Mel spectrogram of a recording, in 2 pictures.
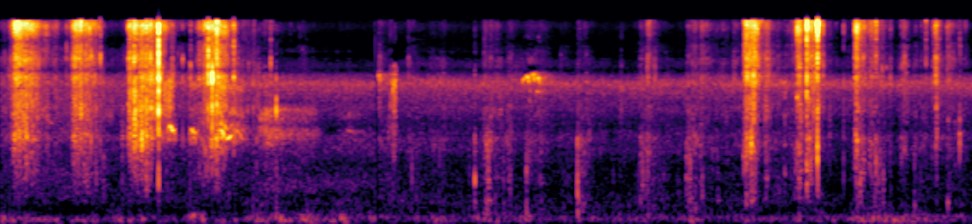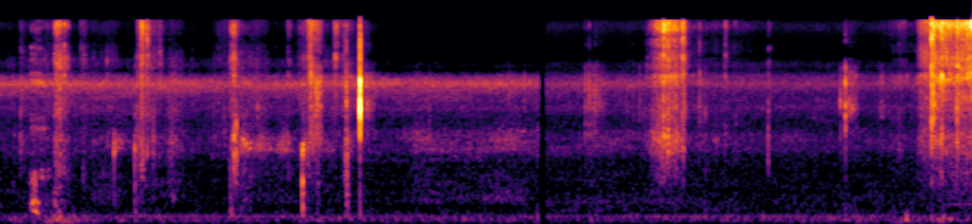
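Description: Footsteps crunch on dry leaves and gravel along an outdoor path.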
